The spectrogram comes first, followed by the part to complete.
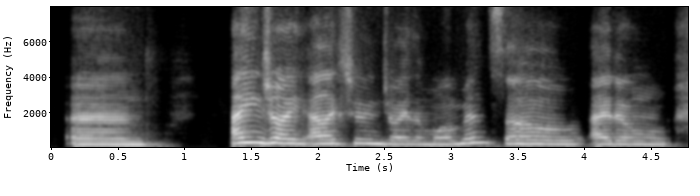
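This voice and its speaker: With a Portuguese accent, a woman speaks at medium pitch with ordinary variation. Her voice is somewhat breathy. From Brazil, Rio de Janeiro. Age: 20s. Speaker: English learner. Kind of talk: casual group conversation practice. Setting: video call.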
